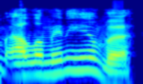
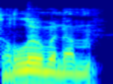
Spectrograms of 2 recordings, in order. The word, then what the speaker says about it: aluminum: Yeah, but is it like I guess aluminium? Is it something stronger than that? We're in America, Adam. It's pronounced aluminum.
